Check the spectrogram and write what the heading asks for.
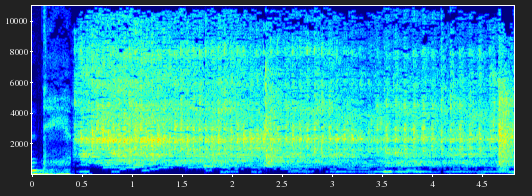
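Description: A letter wheel spins with a loud, steady rattling clatter that holds for about four seconds, fine rapid ticking running through it, and ends with a small knock as a ball drops out.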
